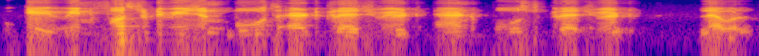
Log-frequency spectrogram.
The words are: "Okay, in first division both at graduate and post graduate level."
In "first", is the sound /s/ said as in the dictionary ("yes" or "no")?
yes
